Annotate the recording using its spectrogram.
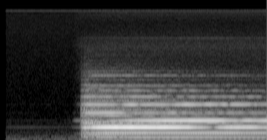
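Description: Silence for about a second, then a single bell-like stroke sets in suddenly and rings on with several steady tones, slowly fading, opening a piece of ambient music.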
